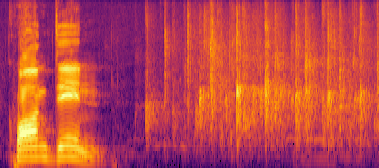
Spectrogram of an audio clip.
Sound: cheering

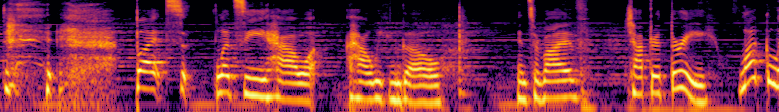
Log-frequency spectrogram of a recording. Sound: laugh

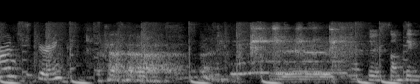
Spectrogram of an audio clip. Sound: laughing

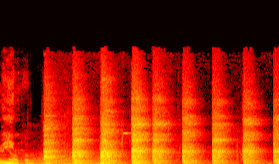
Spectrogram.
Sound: metal knocking

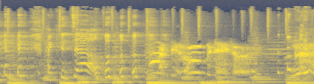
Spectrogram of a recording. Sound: laughter

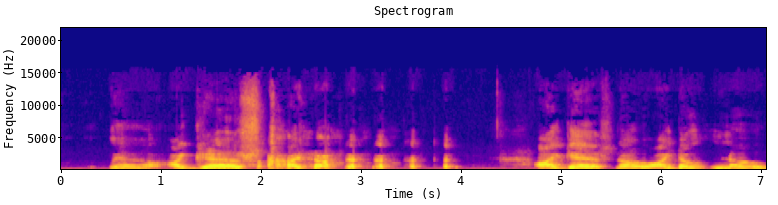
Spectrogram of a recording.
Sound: laughs

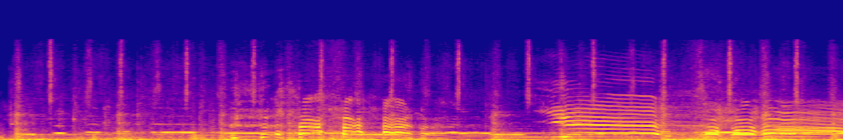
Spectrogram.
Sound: laughing

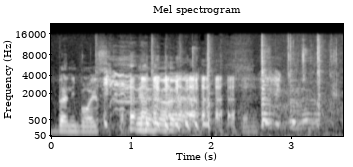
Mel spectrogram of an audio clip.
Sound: laughter

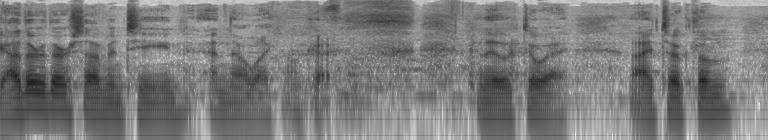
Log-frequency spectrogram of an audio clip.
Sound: students laughing

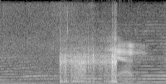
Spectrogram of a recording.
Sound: radio static

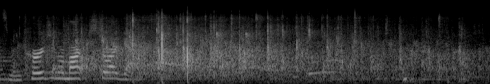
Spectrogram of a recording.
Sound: applause

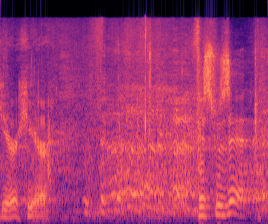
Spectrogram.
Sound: laughter

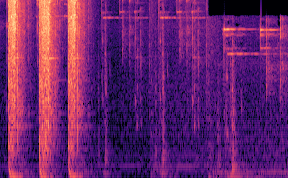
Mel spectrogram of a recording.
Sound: click!

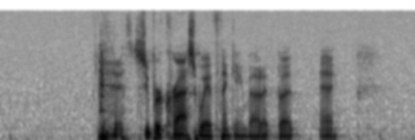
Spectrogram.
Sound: laughs

